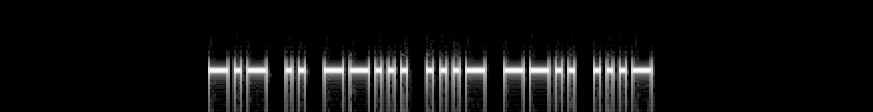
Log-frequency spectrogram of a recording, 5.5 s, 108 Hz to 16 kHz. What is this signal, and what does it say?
Morse code, heard as a keyed tone, about 30 wpm, 700 Hz. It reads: KI7VZV
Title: USA Call Signs - 6 Characters - 30wpm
